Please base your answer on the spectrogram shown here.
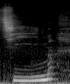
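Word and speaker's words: Tiime: Time, ça s'écrit pas comme Time, mais je pense que ça se prononce Team.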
